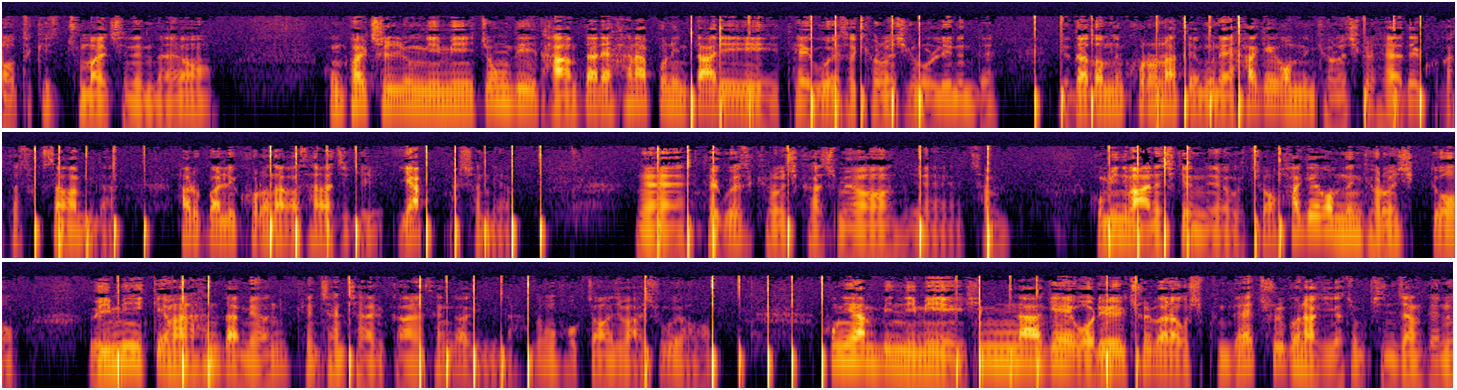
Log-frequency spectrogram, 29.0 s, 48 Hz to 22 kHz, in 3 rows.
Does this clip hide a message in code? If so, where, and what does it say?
Yes: tap code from 4.6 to 27.0 s, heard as knocks on a wall, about 6 knocks a second, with speech in Korean. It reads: POPULAR BEER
